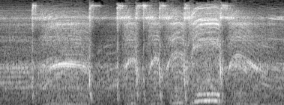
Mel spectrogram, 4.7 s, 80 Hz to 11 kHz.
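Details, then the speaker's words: Multiwii 3D multirotor with reversible ESCs: the motor whine rises and falls with sharp clicks each time the motors switch between forward and reverse; normal direction-change clicking. "so now I've got as you can see there forward and you can hear it Go reverse in Reverse so hopefully you can see that that noise is the clicking over the two different speeds"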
